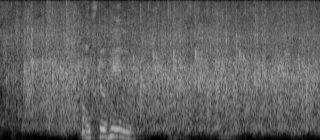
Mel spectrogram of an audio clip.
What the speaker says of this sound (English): we can make again a lot of noise for Sylvain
